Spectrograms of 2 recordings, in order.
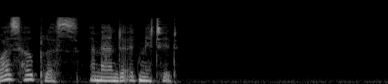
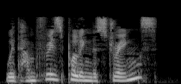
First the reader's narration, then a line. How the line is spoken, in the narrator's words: snapped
